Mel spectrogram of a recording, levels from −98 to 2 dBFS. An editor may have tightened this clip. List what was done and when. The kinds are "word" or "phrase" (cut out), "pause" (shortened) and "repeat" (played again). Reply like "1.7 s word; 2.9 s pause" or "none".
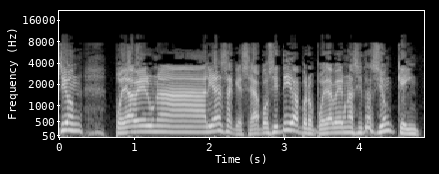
3.8 s word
